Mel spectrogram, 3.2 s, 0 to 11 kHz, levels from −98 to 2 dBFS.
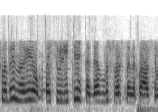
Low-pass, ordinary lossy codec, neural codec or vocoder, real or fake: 7.2 kHz; AAC, 48 kbps; none; real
